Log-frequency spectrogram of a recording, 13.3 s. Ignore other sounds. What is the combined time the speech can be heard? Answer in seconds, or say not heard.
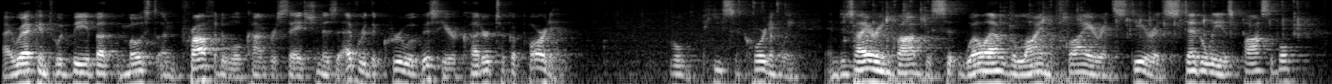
12 s.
